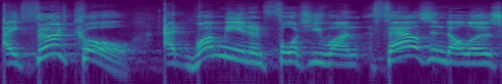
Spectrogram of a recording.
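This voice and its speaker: A man's high voice with an Australian accent, lively intonation and a fairly slow pace, amid noticeable background noise. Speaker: auctioneer. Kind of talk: live auction calling. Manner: loud.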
